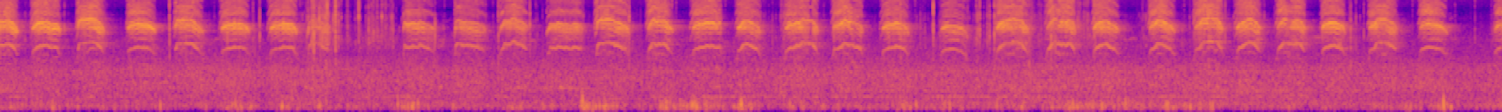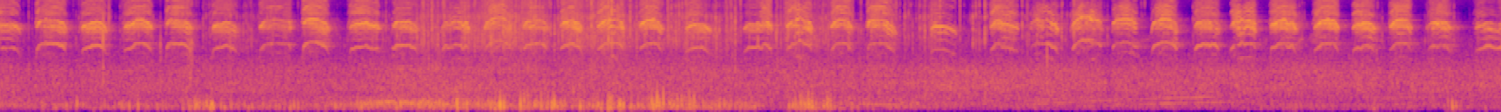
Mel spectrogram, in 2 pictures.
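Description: A bird calling over and over in short, high notes, about three a second without a break. Some low rustling comes in about two-thirds of the way through.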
